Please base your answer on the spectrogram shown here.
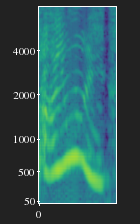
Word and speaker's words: Iori: inform you that her name is written as I re not Laurie where were you at the beginning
